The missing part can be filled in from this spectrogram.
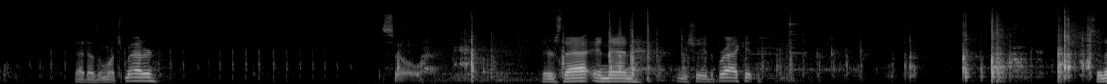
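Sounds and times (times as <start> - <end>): metal parts clicking and rustling: 6.1 - 11.0.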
